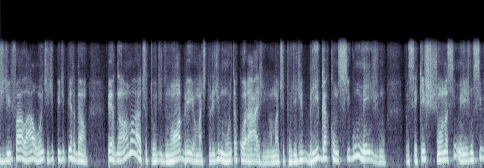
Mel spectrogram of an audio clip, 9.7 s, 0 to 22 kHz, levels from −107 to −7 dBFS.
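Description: Opus voice compression runs through the whole speech clip, with the SILK linear-prediction coder squeezing the signal at a rate so low that the excitation is coded only roughly. The heavy damage points to a bitrate around 10 kbps in wideband mode. Nothing survives above about 8.7 kHz, so the voice sounds muffled and dull. The coarse excitation adds a hoarse, slightly robotic edge that persists from start to finish.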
